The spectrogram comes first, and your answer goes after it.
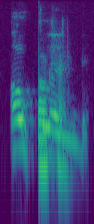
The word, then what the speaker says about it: Oakland: we're going to turn that into a Shah Oakland Oakland Oakland that's right the only C Oakland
